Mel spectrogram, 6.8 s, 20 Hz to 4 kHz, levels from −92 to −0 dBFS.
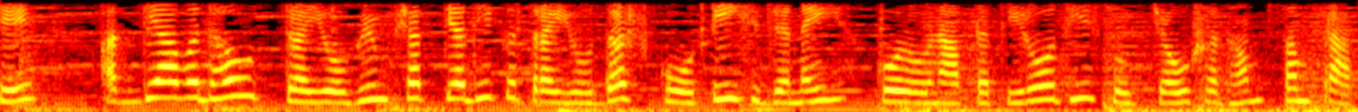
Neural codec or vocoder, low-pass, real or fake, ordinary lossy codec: none; 3.6 kHz; real; none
